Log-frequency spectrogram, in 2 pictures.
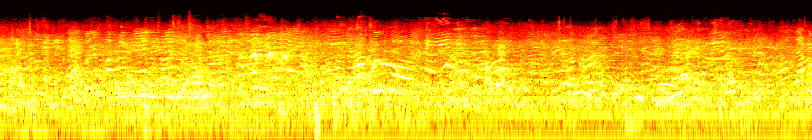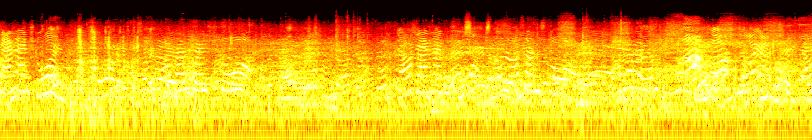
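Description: Children chatter and shout excitedly outdoors.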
